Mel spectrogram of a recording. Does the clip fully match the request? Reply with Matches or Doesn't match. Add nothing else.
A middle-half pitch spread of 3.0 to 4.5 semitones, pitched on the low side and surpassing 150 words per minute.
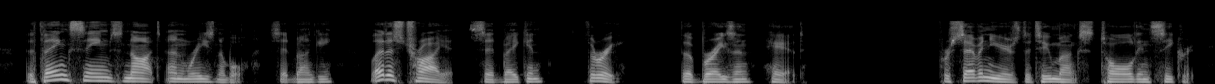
Doesn't match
